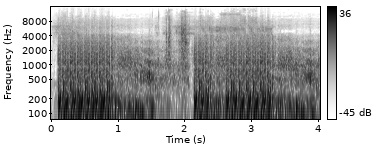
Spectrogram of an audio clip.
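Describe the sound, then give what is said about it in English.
Rapid automatic gunfire from an automatic pole gun in a video game, a dense rhythmic stream of loud shots with a brief pause midway before the burst resumes, no voices. “Automatic pole gun. There it is. Automatic pole gun.”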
